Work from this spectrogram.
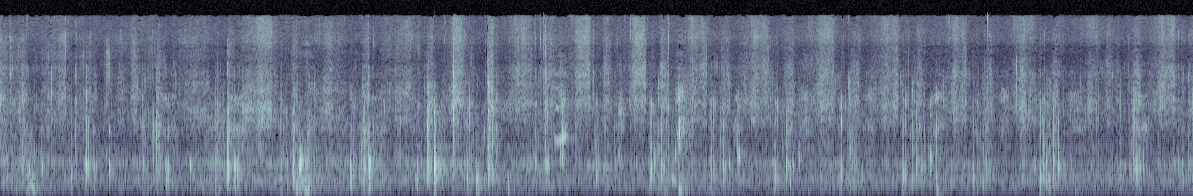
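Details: Indoors on a tile floor, an English cream golden retriever, male, licks peanut butter off a taped-down Orapup tongue brush; steady wet smacks and slurps, about forty-five per minute, uneven in rhythm.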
